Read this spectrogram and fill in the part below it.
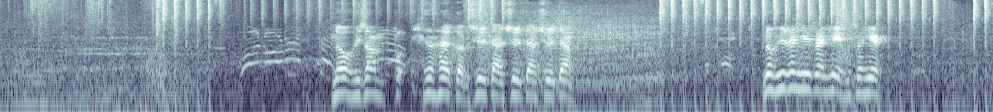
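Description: A helicopter's rotor thumps nearby.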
